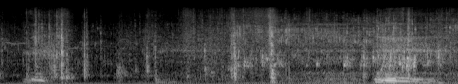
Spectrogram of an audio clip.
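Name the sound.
water spilling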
